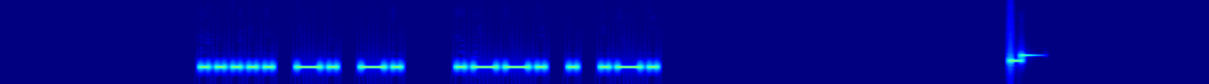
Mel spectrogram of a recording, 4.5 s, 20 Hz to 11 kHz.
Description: Morse code, heard as a keyed tone, about 39 wpm, 700 Hz. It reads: 5NN PER
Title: Ontario QSO Party Exchange 40wpm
